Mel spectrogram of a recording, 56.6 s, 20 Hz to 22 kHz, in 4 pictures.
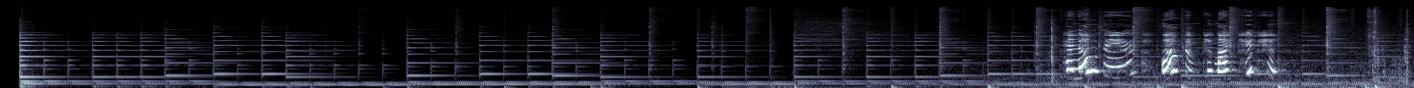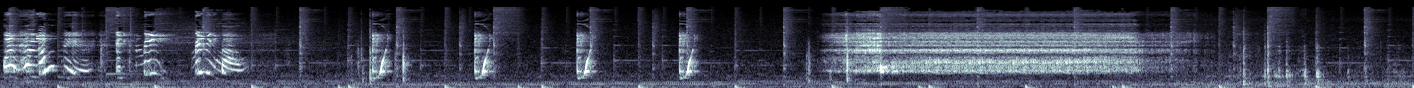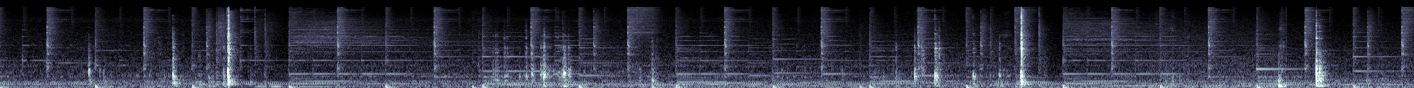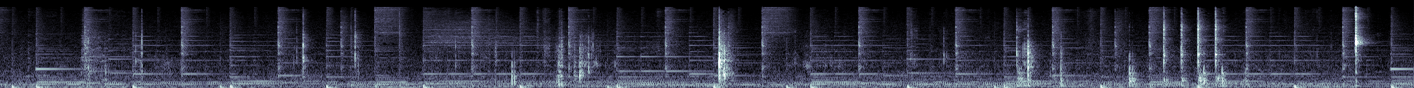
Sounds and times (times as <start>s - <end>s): Music: 0.2s - 56.5s.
